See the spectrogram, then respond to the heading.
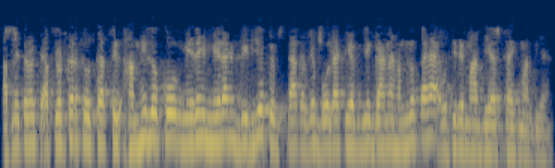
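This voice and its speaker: A man's voice: a little high, steady tone, a little fast, hardly any pauses. A man with a Bihari Hindi accent explaining things in a phone conversation, repeating phrases for emphasis. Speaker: music label owner. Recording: narrow tinny phone line.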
